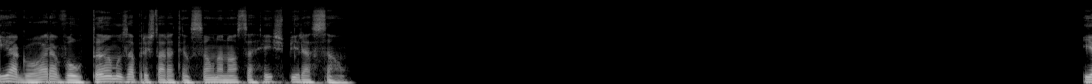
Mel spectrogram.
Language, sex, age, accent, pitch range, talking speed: Portuguese, male, 20-39, Brazilian, 90-110 Hz, 55 wpm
